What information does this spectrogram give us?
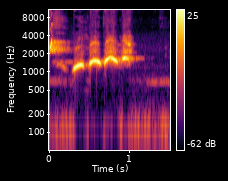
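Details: Rose-ringed parakeet kept as a talking pet whistles a quick phrase of three or four wavy, undulating notes over a faint steady hum.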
